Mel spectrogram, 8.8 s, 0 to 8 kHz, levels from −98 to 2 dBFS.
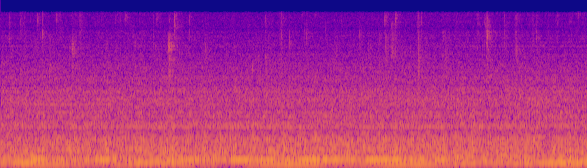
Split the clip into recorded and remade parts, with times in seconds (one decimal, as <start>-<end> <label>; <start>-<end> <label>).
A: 0.0-0.5 remade; 0.5-2.0 recorded; 2.0-2.7 remade; 2.7-6.8 recorded; 6.8-8.8 remade

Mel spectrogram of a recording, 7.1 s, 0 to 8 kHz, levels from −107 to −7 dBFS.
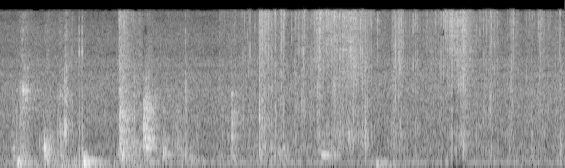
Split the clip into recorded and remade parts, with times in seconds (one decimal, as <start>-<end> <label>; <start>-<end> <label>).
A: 0.0-7.1 recorded

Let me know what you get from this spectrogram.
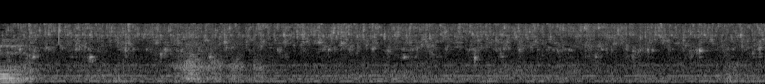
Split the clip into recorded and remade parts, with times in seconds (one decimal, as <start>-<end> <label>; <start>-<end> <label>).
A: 0.0-5.7 recorded; 5.7-6.5 remade; 6.5-7.7 recorded

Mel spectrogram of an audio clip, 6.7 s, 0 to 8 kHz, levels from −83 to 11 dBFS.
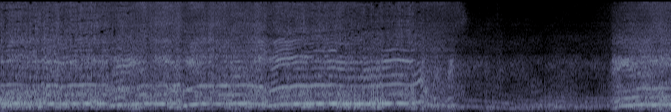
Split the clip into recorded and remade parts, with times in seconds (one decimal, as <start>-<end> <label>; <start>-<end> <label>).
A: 0.0-1.3 recorded; 1.3-2.6 remade; 2.6-4.2 recorded; 4.2-6.7 remade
